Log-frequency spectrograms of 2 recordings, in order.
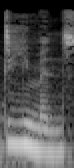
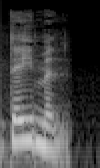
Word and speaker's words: demon: Of our inner demons，最后 demon 这个字母 e 应该是发长音紧音的 e 的发音 demons，所以不要看到这个字母就把它发成了 della，不是 demon，也不是 daemon，应该是 demon。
